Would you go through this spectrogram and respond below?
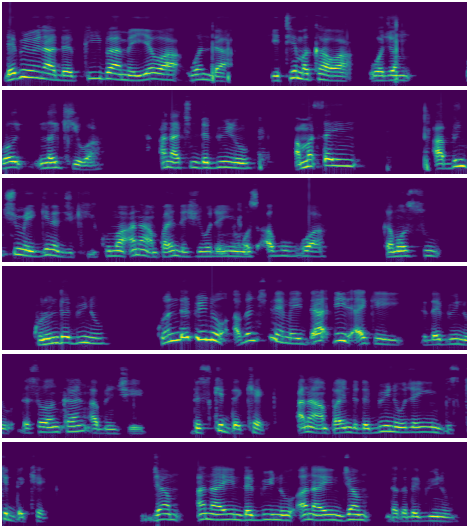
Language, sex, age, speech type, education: Hausa, male, 15-29, spontaneous, primary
